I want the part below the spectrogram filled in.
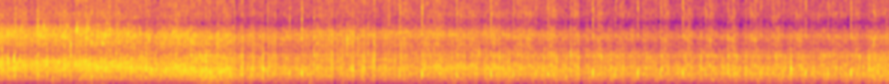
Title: how to check misfire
